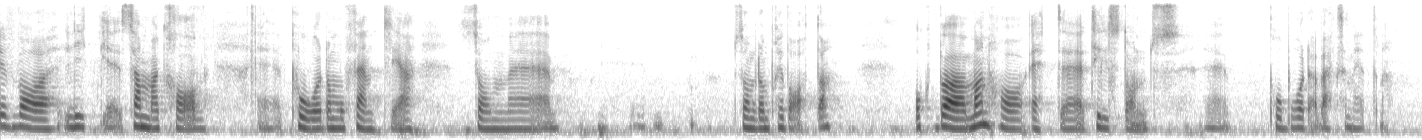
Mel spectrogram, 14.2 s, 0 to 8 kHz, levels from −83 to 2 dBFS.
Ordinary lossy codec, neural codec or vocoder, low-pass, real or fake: none; vocoder, 22.05 kHz, 80 mel bands, WaveNeXt; 7.2 kHz; fake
